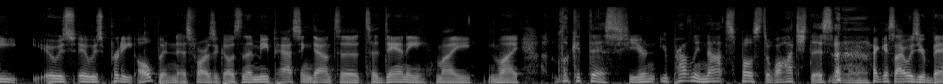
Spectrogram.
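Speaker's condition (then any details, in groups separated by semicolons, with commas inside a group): No condition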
